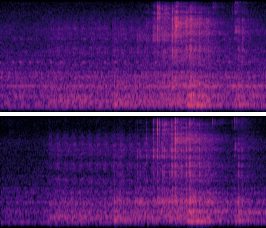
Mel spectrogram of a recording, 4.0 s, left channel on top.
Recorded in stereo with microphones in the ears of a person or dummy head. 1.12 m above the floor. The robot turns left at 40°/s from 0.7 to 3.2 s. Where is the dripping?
85° right, 3.5 m; by 3.8 s 25° right (ahead or behind), 3.5 m.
